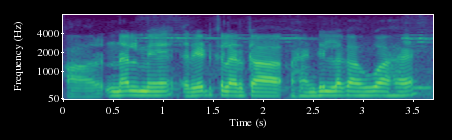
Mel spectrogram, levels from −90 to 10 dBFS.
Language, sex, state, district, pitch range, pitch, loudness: Hindi, male, Jharkhand, Ranchi, 135-150 Hz, 145 Hz, -16 LUFS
